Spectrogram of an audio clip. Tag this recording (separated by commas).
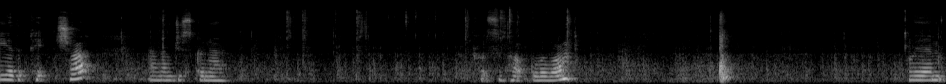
inside a small room, Speech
